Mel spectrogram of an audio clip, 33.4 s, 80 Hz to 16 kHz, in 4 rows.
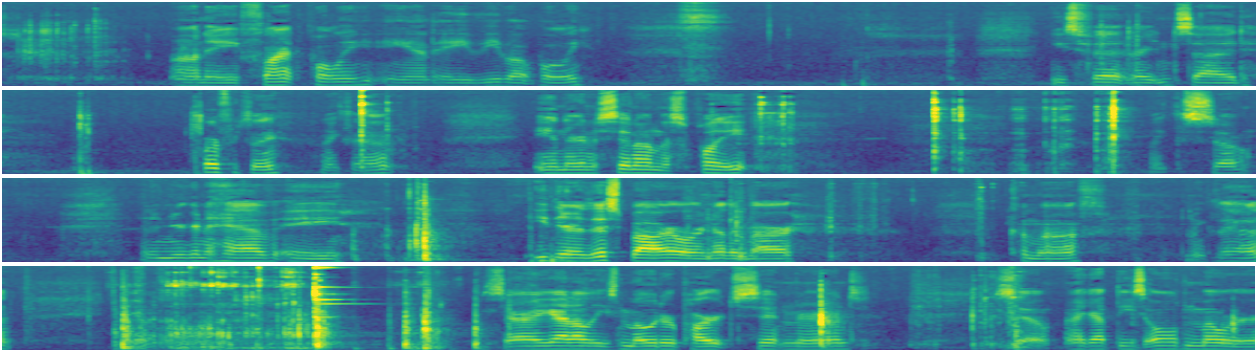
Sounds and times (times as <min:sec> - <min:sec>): Speech: 0:01.1 - 0:03.9, 0:07.0 - 0:08.4, 0:09.7 - 0:11.0, 0:11.9 - 0:13.4, 0:16.0 - 0:16.8, 0:17.6 - 0:19.0, 0:20.2 - 0:22.1, 0:23.4 - 0:25.2, 0:28.3 - 0:30.9, 0:31.7 - 0:33.4.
